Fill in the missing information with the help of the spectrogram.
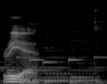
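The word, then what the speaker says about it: Rie: or R ow XR e is pronounced but it's more of an uh sound okay Ria Ria I think like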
